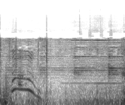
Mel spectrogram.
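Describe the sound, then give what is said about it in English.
A train rumbles loudly and steadily along the track toward a man standing on it, with a brief sliding horn-like tone near the start and thin metallic whines riding over the constant low roar. “Number one, a hero police officer running towards a guy who's standing on a train track and has no idea that the train's about to kill him.”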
